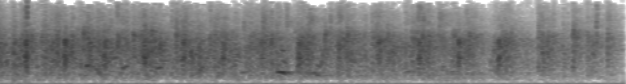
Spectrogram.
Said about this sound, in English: We all give him a wonderful round of applause.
